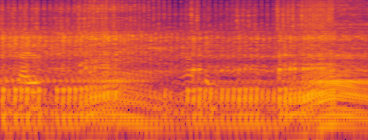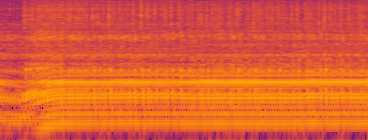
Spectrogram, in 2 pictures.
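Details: Outboard motor converted to run on LPG, needle valve used as throttle, gas fed via sump vent tube: a few rough pulls and sputters, then it catches and holds steady even idle; runs normally.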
